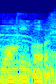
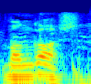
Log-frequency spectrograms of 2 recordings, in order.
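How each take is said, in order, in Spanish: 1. El acento está en la primera sílaba. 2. El acento está en la última sílaba. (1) "digo, no, bongos" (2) "siempre pone el acento en la última"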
